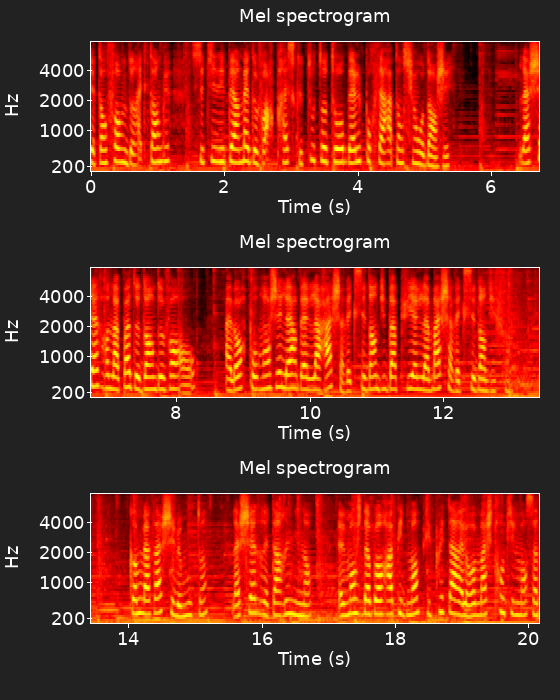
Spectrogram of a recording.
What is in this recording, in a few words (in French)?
chevre enfant, explication; ranch du moulin st martin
